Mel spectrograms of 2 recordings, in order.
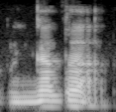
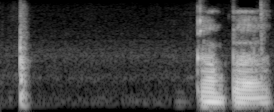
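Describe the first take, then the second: First: Said in the usual way. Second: "Me encanta" stretched slow and soft, savouring "encanta"; drawn-out delight. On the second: Shown as a demonstration. Gushing over the anime girl, "Me encanta" slow and soft. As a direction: linger on "encanta" like a happy sigh.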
